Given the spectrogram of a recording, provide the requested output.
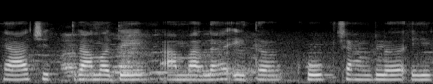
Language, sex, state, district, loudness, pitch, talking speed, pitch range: Marathi, female, Maharashtra, Gondia, -16 LUFS, 220 Hz, 95 wpm, 215-225 Hz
